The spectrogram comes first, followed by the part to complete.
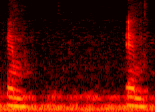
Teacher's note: Pembentukan dilakukan dengan bibir rapat dan udara mengalir melalui hidung. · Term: konsonan nasal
